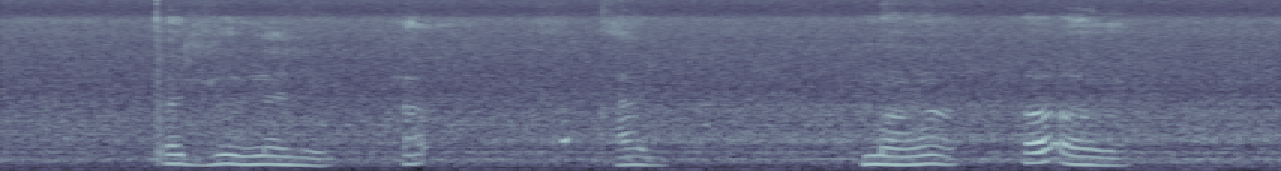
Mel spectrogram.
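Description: A young man speaks in short bursts close to the microphone.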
